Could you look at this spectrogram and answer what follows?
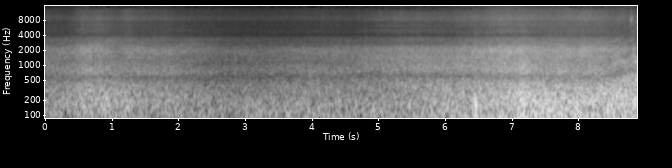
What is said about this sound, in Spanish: El mar está aquí. La vibra está aquí. Las nubes se ven cabronas. El cielo. Está la playa como la pueden escuchar. Escucha la playita ahí de nuevo.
